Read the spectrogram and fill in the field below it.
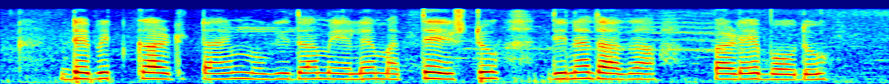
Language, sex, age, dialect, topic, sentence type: Kannada, female, 18-24, Central, banking, question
